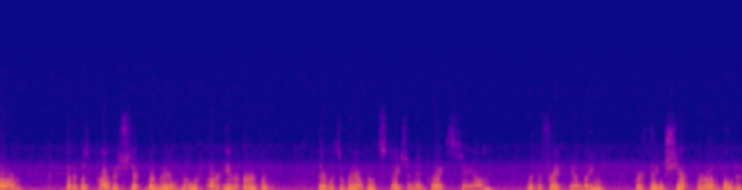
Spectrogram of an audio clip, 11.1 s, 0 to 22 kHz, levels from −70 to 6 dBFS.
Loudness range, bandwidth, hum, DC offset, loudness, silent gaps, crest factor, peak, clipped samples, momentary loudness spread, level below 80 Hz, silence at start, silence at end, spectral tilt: 2 LU; 16.5 kHz; none; under 0.1%; -24 LUFS; none; 18 dB; -6 dBFS; under 0.1%; 13 LU; -48 dBFS; 0 s; 0 s; -6.5 dB/octave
